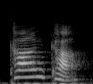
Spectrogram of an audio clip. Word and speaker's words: kanka: So kanka, a as in bar or car, all right?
